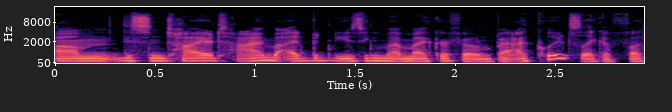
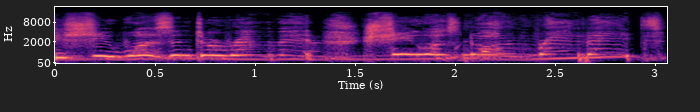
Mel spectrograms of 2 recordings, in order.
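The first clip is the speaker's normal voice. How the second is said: high squeaky voice; slower than usual. Acted.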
